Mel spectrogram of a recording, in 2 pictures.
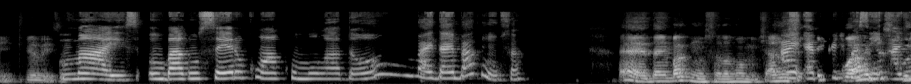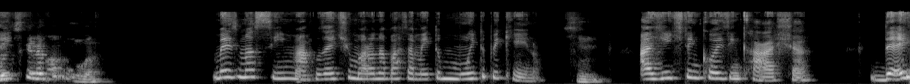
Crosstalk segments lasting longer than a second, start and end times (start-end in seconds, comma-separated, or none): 7.8-9.8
